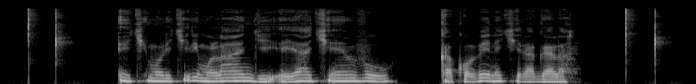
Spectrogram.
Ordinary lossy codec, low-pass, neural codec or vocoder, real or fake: none; 14.4 kHz; none; real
